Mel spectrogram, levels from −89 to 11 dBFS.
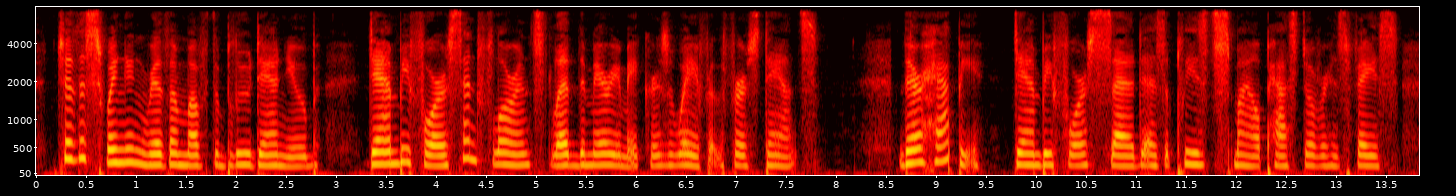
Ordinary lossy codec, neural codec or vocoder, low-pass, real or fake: MP3, 48 kbps; none; 7.2 kHz; real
